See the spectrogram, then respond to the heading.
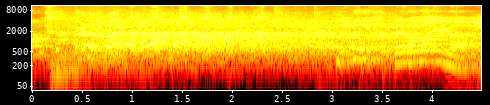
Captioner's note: audience laughing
